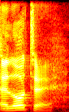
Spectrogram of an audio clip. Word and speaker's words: elote: And didn't you get how do you say it, an elote? What is elote.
